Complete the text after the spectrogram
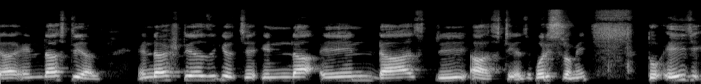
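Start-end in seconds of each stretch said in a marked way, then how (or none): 2.7-4.9 ইন্ডাস্ট্রিয়াস broken slowly into in-das-tri-as; syllable by syllable. Shown as a demonstration. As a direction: separate each syllable of ইন্ডাস্ট্রিয়াস. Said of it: "এতবার ভেঙে ভেঙে বলতে হচ্ছে".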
